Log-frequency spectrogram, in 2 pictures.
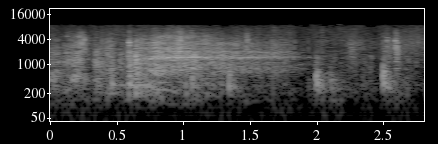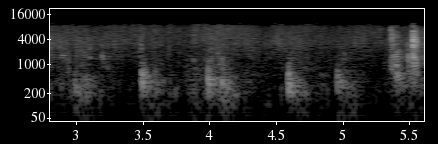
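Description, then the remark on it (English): A series of dull knocks on the door of an apartment building manager, evenly spaced hollow thuds following a brief rush of background noise, moderately loud with no voices. “A short time later, the manager of the town apartments arose from his chair as he heard a knock at the door.”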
